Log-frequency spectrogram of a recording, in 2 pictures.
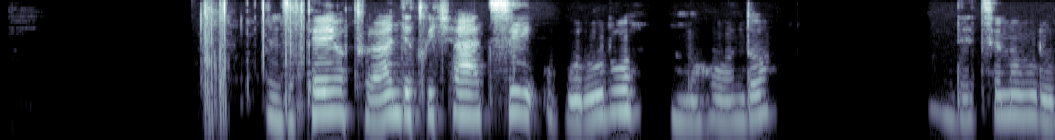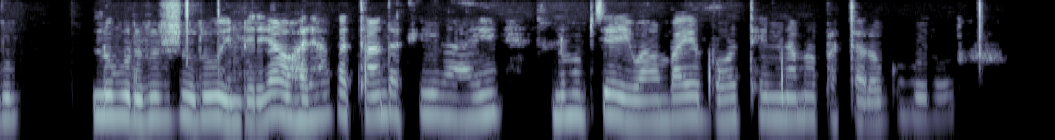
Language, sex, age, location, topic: Kinyarwanda, female, 18-24, Musanze, finance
